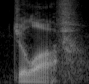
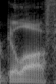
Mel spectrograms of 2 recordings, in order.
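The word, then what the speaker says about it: Gelof: an outfielder from Virginia, Jake Galof or Gilof, I don't remember how to pronounce it, but Jalof, I think. I think I think it's Jalof. But he was once a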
